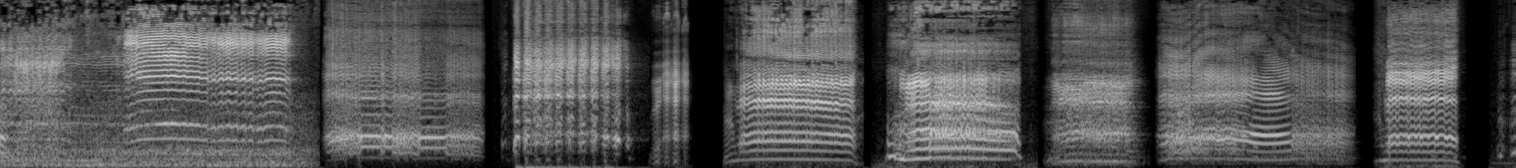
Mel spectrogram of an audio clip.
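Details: Sheep bleating repeatedly, about ten loud nasal cries of varied length, some steady and some quavering, separated by short pauses.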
